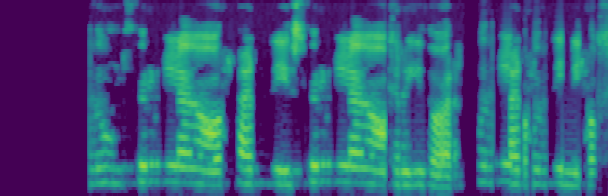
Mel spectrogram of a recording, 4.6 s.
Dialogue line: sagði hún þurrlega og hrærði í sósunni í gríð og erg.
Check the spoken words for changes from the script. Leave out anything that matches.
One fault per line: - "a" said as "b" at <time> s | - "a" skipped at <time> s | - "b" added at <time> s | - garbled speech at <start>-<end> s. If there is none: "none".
- "sósunni" said as "þurrlega" at 2.3 s
- garbled speech at 3.6-4.5 s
